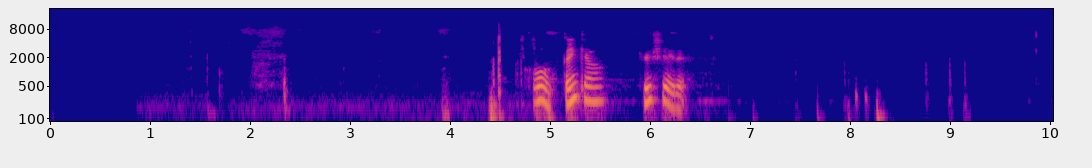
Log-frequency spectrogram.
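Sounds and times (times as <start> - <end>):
soft rustle: 1.3 - 5.2.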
